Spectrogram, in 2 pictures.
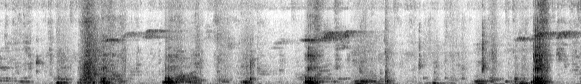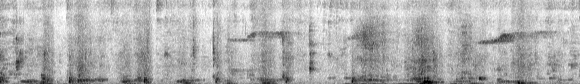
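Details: A sow and her piglets one month after weaning. Soft, low grunts come at a fairly quiet level, mixed with scattered sharp clicks and knocks, plus occasional brief whistled tones over a constant high hum.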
